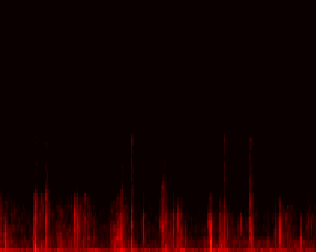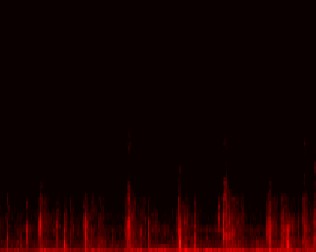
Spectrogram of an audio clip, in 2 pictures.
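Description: Footsteps crunching on a gravel path: irregular sharp crunches, several a second, over a steady low rumble.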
